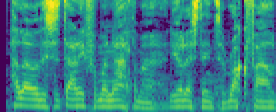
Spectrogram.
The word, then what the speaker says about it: Anathema: The official pronunciation is Anathema. Anathema. Anathema. Got it. But I prefer any of the other 5 pronunciations that I've heard. You know, in the South they say anathema.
